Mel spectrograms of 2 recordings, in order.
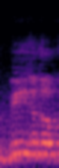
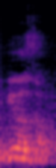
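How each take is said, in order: First: "বিযোজক" said bi-jojok, with both j sounds; expected spelling sound. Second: "বিয়োজক" said bi-yojok, first j turned to y; actual pronunciation. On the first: Teacher shows what it should be, "বিযোজক" as bi-jojok. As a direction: keep the first j in "বিযোজক": bi-jojok. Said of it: "হওয়া উচিত". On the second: Teacher shows what it became, "বিয়োজক" as bi-yojok. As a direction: glide into "বিয়োজক" as biyojok. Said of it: "কিন্তু হয়ে গেল কি". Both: Shown as a demonstration.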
